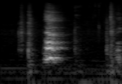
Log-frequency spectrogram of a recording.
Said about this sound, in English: I'm sorry, everyone, for the stupid-ass dog barking. He just does that.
